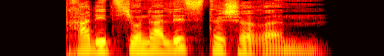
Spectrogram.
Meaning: strong dative masculine/neuter singular comparative degree of traditionalistisch
- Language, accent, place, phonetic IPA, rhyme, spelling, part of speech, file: German, Germany, Berlin, [tʁadit͡si̯onaˈlɪstɪʃəʁəm], -ɪstɪʃəʁəm, traditionalistischerem, adjective, De-traditionalistischerem.ogg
